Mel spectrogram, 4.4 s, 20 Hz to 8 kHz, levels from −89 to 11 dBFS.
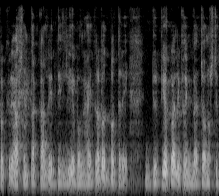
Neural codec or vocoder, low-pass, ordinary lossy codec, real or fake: vocoder, 22.05 kHz, 80 mel bands, HiFi-GAN; 7.2 kHz; none; fake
